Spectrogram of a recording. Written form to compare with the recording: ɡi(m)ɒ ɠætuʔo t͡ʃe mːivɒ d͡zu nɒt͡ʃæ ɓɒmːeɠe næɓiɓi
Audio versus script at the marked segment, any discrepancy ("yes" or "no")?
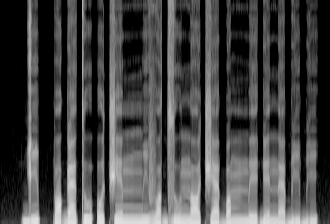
yes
